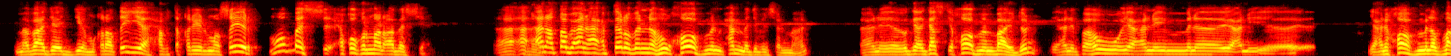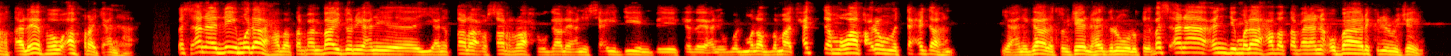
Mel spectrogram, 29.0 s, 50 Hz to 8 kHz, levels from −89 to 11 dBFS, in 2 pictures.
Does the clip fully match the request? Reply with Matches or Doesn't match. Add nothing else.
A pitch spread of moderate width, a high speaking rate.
Doesn't match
